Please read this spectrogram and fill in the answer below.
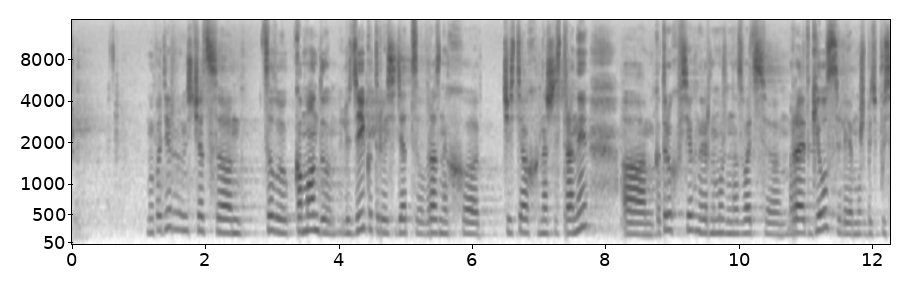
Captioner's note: foreign Language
